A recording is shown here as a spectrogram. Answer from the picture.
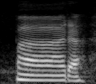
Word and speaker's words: butter: Peanut butter butter. So the t in butter is a fast D sound.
